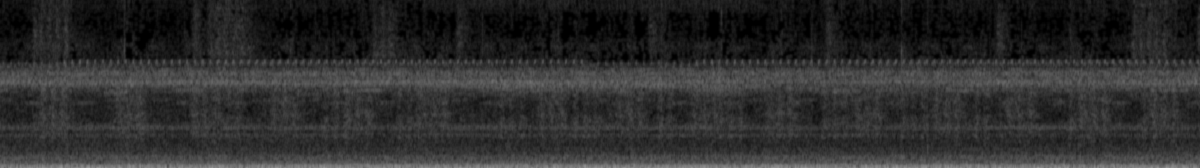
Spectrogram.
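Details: Evening crickets: a steady high-pitched trill joined by evenly spaced bursts of chirping, repeating about every second for the whole stretch, with a low rumbling noise underneath.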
